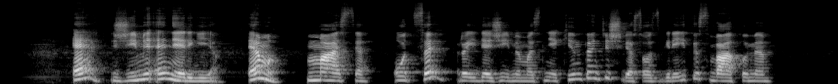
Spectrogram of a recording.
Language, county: Lithuanian, Marijampolė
